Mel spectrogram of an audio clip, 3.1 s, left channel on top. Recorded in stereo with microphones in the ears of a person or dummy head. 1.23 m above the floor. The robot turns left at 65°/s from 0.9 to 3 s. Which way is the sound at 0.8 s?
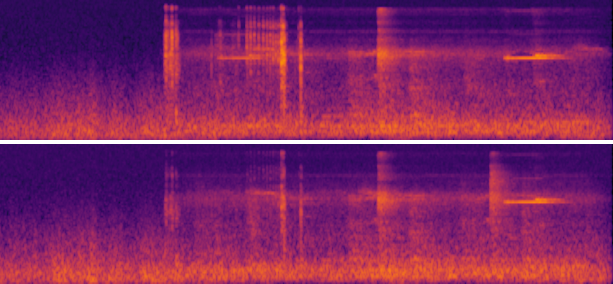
70° left (ahead or behind).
